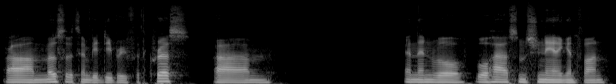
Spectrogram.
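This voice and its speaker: Low-voiced man giving a casual race debrief. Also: level tone, clear, resonant tone. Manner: halting, thinks aloud with restarts. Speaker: race engineer.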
